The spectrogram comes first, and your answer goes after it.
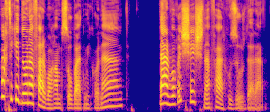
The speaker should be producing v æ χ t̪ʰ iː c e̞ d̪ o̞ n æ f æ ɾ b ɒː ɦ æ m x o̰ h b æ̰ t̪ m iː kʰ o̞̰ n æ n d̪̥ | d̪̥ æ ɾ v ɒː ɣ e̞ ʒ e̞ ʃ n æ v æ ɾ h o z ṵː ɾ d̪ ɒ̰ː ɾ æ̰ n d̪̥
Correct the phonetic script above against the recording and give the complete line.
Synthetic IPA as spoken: v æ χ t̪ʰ iː c e̞ d̪ o̞ n æ f æ ɾ b ɒː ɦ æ m s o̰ h b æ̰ t̪ m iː kʰ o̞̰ n æ n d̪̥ | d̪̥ æ ɾ v ɒː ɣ e̞ ʃ e̞ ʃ n æ f æ ɾ h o z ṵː ɾ d̪ ɒ̰ː ɾ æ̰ n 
